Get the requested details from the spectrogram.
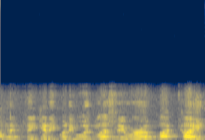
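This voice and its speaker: Audible room echo surrounds a man who talks at a moderate pace. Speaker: zoo bird show presenter. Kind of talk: live animal show presentation. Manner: animated.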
